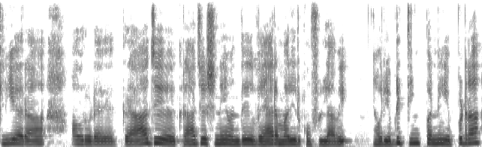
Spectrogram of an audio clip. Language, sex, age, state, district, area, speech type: Tamil, female, 45-60, Tamil Nadu, Tiruvarur, rural, spontaneous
